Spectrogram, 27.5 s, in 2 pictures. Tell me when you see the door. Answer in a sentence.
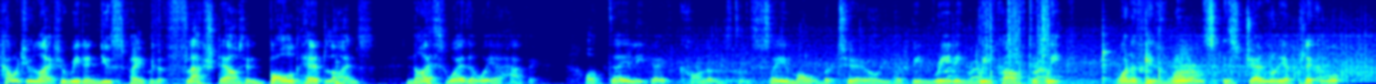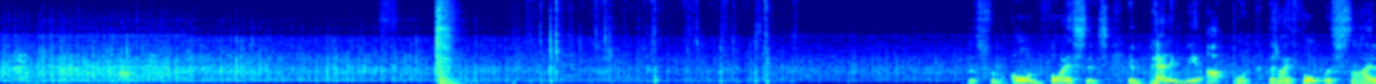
You can hear the door from 2.4 to 3.5 s and from 18.1 to 19.4 s.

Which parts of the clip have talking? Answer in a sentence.
The talking can be heard from 0.0 to 13.4 s and from 23.4 to 27.4 s.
